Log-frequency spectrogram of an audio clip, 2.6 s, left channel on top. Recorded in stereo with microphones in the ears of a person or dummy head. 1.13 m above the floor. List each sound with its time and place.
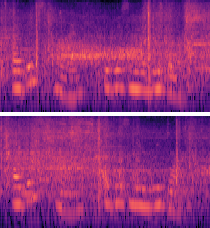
0.1 s a woman speaking: 40° left (ahead or behind), 2.5 m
